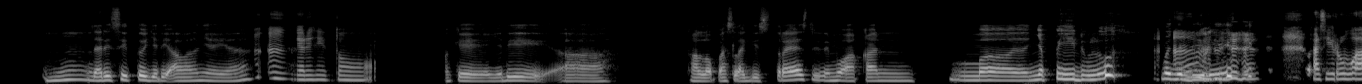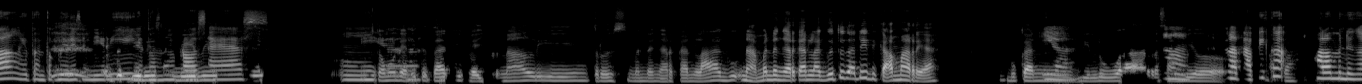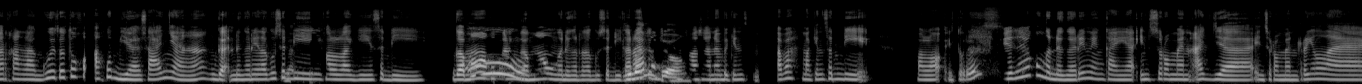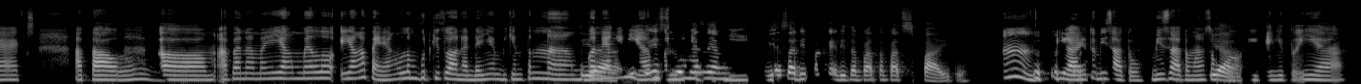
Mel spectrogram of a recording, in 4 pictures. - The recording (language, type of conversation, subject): Indonesian, podcast, Bagaimana cara kamu mengelola stres sehari-hari?
- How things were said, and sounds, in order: chuckle; laughing while speaking: "Bener"; laugh; in English: "journaling"; in English: "mellow"; chuckle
